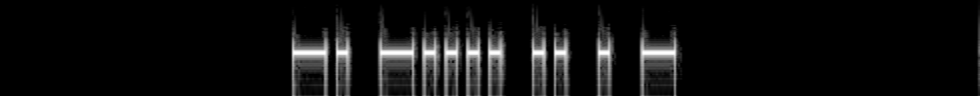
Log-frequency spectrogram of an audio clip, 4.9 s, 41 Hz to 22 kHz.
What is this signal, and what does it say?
Morse code, heard as a keyed tone, about 22 wpm, 700 Hz. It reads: N6IET
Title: Call Signs Repeated 2x - 22wpm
